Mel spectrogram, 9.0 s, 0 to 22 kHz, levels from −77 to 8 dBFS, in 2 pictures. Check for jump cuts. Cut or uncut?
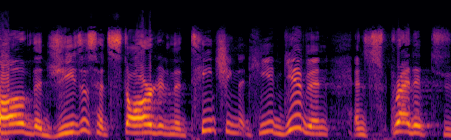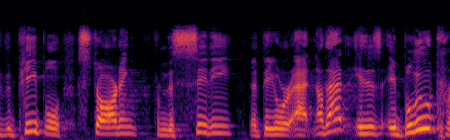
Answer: uncut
